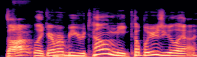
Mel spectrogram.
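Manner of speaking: ordinary delivery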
